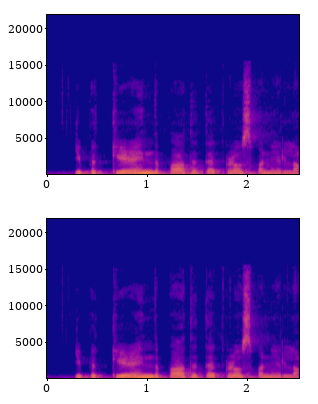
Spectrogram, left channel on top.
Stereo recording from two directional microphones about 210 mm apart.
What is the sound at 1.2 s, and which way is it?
Speech, 20° right (ahead or behind).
